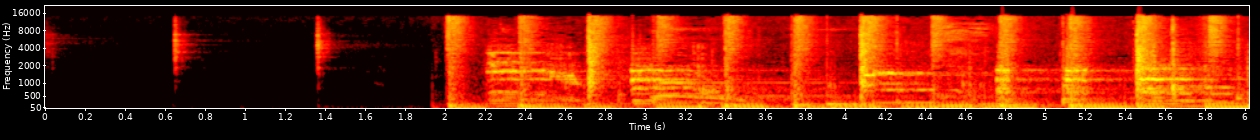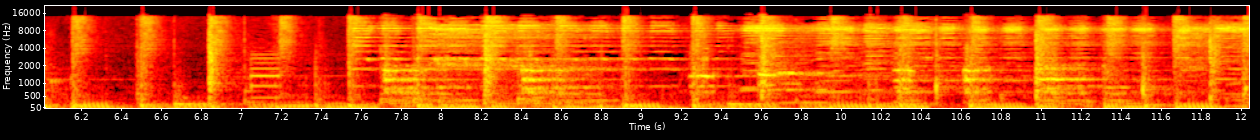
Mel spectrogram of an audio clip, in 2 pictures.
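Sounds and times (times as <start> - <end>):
music: 1.4 - 12.0.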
